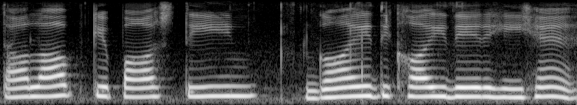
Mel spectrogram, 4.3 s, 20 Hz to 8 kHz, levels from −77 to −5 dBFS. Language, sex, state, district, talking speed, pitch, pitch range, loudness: Hindi, female, Haryana, Jhajjar, 125 wpm, 265 Hz, 255-275 Hz, -13 LUFS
